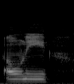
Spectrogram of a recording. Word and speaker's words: Oni: i will remember that oni's name is pronounced oni oni o fubu and if i ever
